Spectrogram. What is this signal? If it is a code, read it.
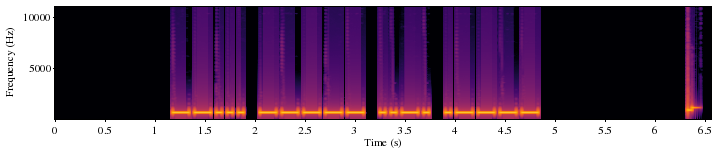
Morse code, heard as a keyed tone, about 22 wpm, 700 Hz. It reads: 70F1
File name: practice / 22wpm / Four Letter-Number Combinations - 22wpm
